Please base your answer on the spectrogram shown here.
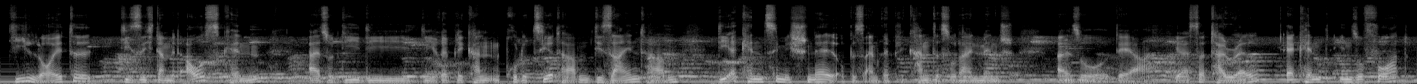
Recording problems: voice in the background; loud; throughout; 6 dB below the speech
electrical hum; faint; throughout; 60 Hz, 20 dB below the speech

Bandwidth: 17 kHz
